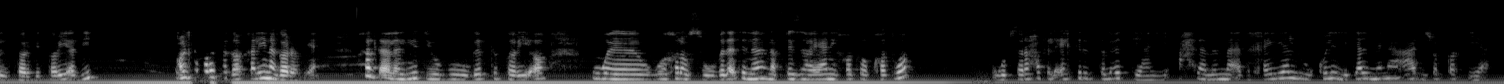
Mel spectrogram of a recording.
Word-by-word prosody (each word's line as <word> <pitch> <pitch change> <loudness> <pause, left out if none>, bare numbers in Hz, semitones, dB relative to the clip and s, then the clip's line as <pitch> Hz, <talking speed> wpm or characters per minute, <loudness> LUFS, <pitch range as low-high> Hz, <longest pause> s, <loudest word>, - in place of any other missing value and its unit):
الطر 100 +1 0
بالطريقة 100 +2 -1
دي، 105 0 -2 0.8
قُلت - - +4
خلاص 325 +1 +4 0.2
هاج - - +1
خلّيني 285 - +8
أجرب 105 - +5
يعني. 105 -1 -3 0.4
دخلت 110 +2 +6
على 110 +4 +6
الYouTube 115 -1 +1
وجِبت 110 -2 -2
الطريقة 105 -1 0 0.4
و 90 - -3 0.4
وخلاص 110 -2 -2
وبدأت 105 - +1
إن 245 - +4
أنا 260 - +3
أنفذها 115 +1 -3
يعني 115 0 +1
خطوة 110 +1 -5
بخطوة، 100 0 0 0.8
وبصراحة 230 +5 -6
في - - -21
الآخر 270 +2 -11
طلعت 260 +3 -8
يعني 100 +1 -13
أحلى 220 - -11
مما 235 -1 -3
أتخيل 255 - -7
وكُل 265 +3 -9
اللي 240 -5 -9
كَل 255 +3 -4
منها 275 +3 -7
قعد 125 - -10
يشكَّر 110 +1 -17
فيها. 95 +1 -16
115 Hz, 150 wpm, -25 LUFS, -, 0.8 s, خلّيني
